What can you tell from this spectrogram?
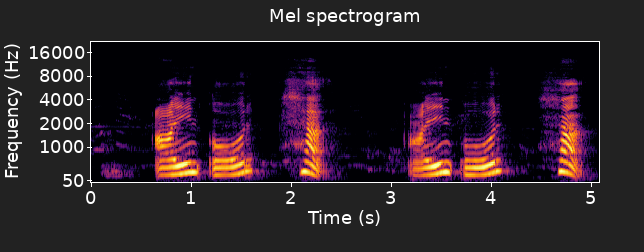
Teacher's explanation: वसतुल हल्क से हम 2 हुरूफ अदा करते हैं, आइन और हा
